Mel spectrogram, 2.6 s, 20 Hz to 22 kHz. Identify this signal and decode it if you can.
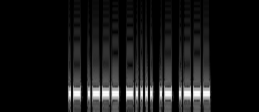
Morse code, heard as a keyed tone, about 63 wpm, 700 Hz. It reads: AJ6AJ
